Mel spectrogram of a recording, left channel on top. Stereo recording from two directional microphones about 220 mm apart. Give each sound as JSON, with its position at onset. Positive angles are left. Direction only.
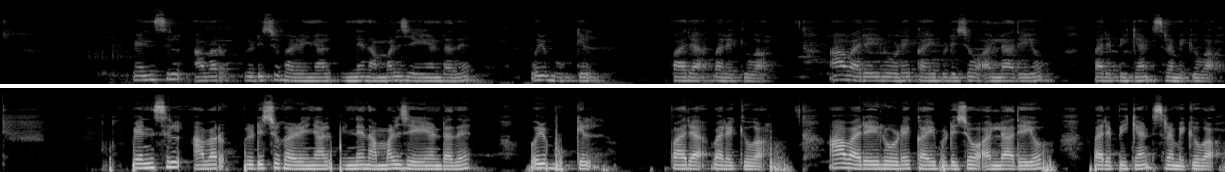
{"t": 1.3, "sound": "a woman's voice", "side_deg": -40}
